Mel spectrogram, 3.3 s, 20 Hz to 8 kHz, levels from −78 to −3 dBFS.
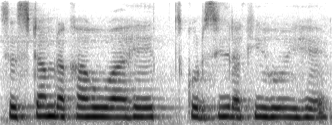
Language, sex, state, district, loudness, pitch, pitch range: Hindi, female, Gujarat, Gandhinagar, -12 LUFS, 220 Hz, 220-225 Hz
